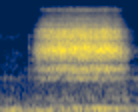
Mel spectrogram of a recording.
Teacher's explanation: voiceless palatal alveolar fricative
